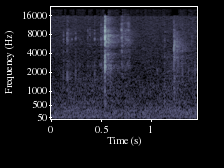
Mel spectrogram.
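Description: Scissors snip through a lace postcard or paper in two sharp, close cuts, the first louder, with quiet space around them.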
